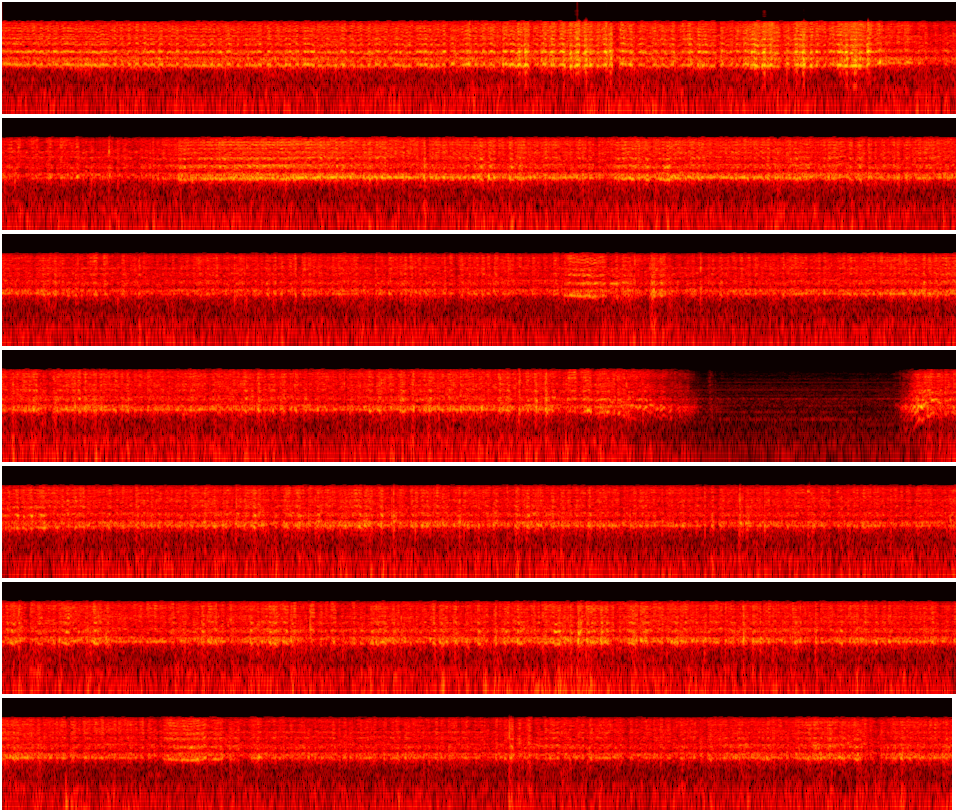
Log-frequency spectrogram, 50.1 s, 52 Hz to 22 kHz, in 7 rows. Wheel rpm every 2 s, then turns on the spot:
210, 210, 210, 220, 220, 230, 230, 230, 230, 230, 230, 240, 230, 60, 150, 230, 230, 230, 240, 230, 230, 230, 230, 230, 230.
none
